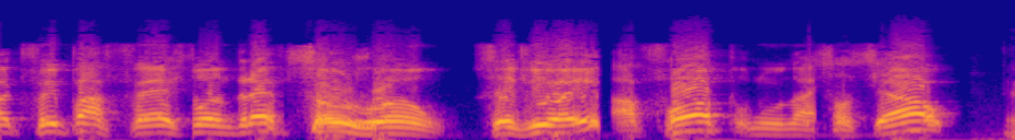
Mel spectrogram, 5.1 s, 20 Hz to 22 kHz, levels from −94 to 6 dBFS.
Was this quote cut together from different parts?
yes; 5 cuts; at 1.0 s, 1.4 s, 2.3 s, 3.0 s, 4.1 s

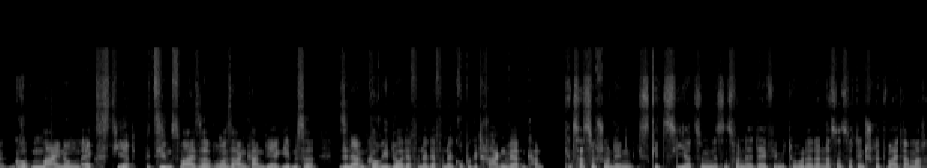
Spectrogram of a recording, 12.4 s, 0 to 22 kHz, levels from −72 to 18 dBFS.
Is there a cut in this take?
yes; 4 cuts; at 1.1 s, 1.8 s, 5.7 s, 8.5 s

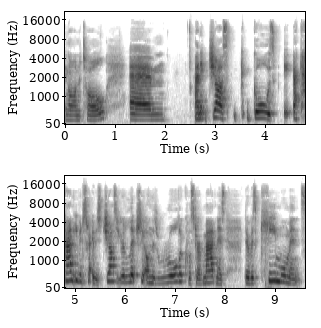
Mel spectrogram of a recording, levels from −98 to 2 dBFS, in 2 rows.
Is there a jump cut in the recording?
no; 0 cuts

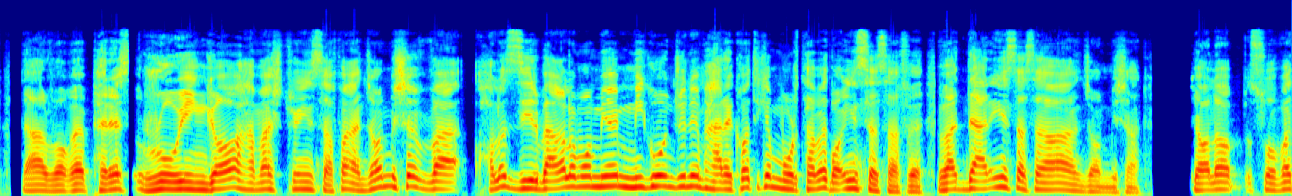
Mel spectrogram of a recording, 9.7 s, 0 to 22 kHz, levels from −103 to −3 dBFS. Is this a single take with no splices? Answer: no; 2 cuts; at 1.0 s, 6.2 s

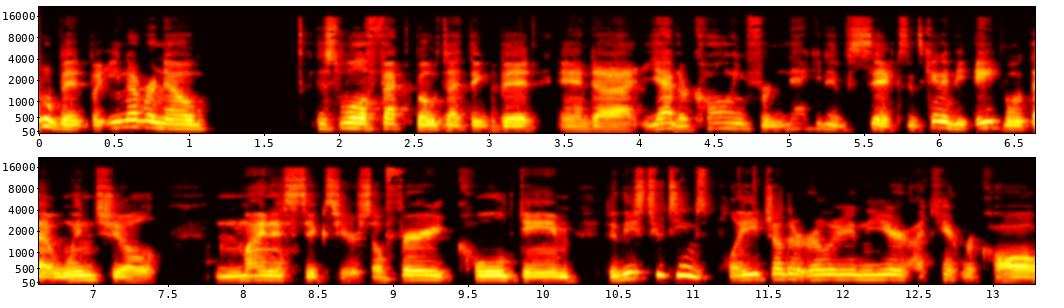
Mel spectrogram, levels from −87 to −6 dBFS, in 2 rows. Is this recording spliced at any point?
yes; 7 cuts; at 2.7 s, 3.0 s, 3.4 s, 4.2 s, 6.4 s, 7.8 s, 8.9 s

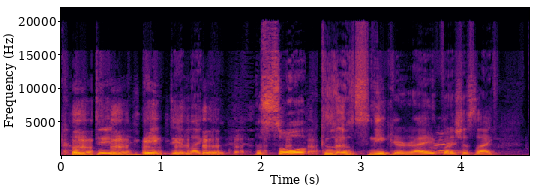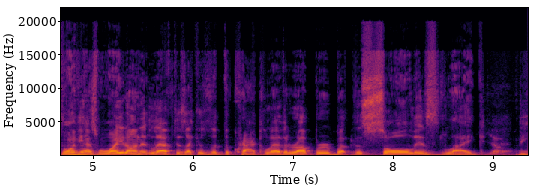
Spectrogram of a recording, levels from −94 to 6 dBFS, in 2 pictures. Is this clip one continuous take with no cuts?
no; 2 cuts; at 2.9 s, 7.6 s

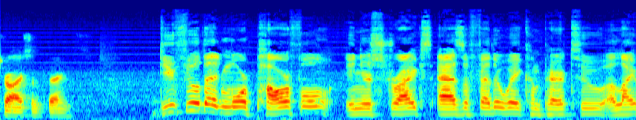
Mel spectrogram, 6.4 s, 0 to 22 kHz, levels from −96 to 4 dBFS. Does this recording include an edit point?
yes; 2 cuts; at 2.2 s, 4.3 s

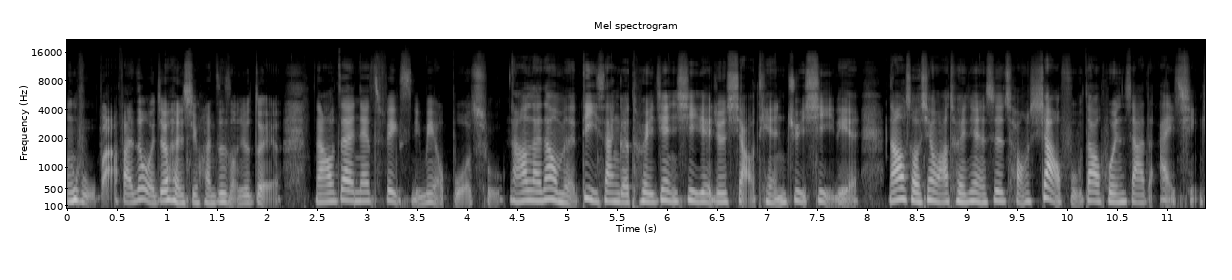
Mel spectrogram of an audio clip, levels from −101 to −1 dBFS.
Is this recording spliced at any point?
no; 0 cuts

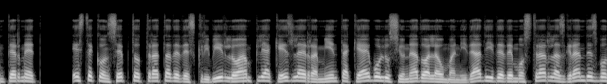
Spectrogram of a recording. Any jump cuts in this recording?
no; 0 cuts

